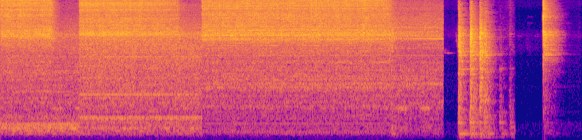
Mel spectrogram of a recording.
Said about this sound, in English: I'm going to grind over it and then recut the groove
